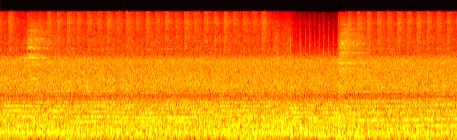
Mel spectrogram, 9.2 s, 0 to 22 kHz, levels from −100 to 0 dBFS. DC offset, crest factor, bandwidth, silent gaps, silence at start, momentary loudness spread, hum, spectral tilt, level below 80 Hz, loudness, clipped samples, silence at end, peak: under 0.1%; 14 dB; 16.5 kHz; none; 0 s; 2 LU; none; -3.5 dB/octave; -36 dBFS; -19 LUFS; under 0.1%; 0 s; -6 dBFS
